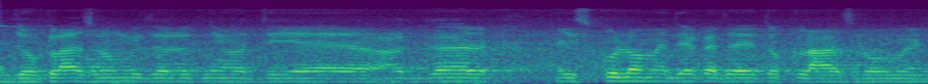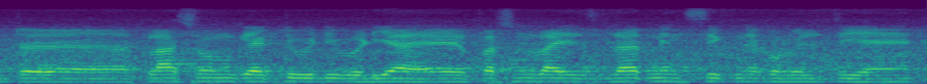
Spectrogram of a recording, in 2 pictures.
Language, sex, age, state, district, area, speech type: Hindi, male, 18-30, Rajasthan, Jodhpur, urban, spontaneous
